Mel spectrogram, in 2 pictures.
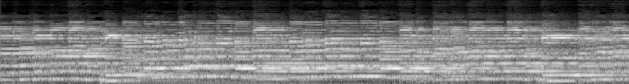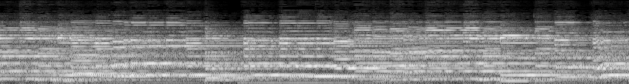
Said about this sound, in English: No, but the reverb sounds nice on it. Yeah, let's hear the... This is the flush reverb.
